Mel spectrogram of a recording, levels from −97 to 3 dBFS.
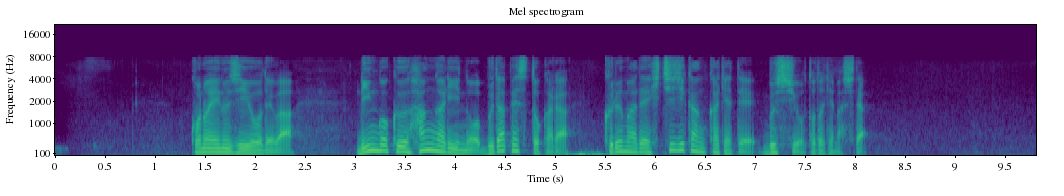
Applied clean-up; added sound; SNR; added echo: neural mask model Resemble Enhance denoiser.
